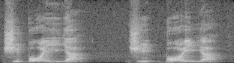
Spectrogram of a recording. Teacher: a sílaba mais forte é a penúltima e não a última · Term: palavra paroxítona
